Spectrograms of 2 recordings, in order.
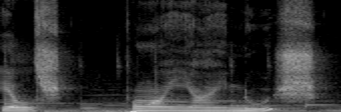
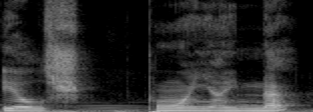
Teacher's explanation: the verb form ends in a nasal syllable changes the spelling and pronunciation of the direct object pronoun from u, a, us, as into nu, na, nus, nas. Now, there's something important to remember about this, is that this only happens if the direct object pronoun comes after the verb, as we did with all these examples so far.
